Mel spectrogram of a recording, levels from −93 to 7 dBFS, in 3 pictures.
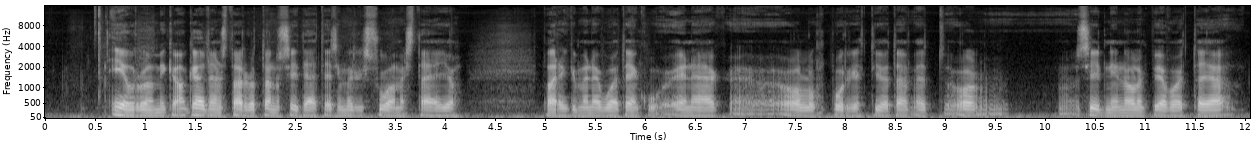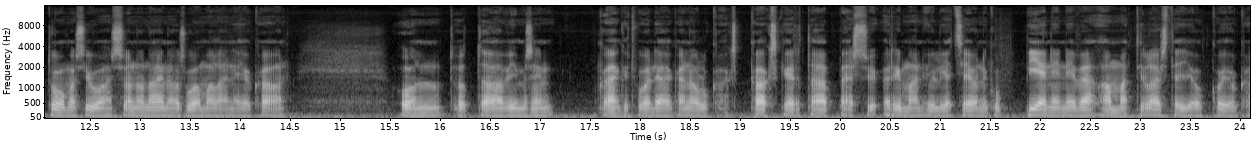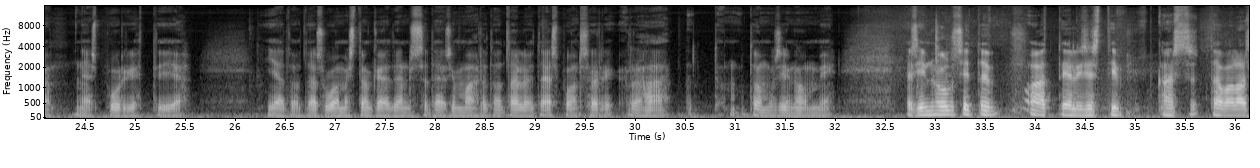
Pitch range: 85-95 Hz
